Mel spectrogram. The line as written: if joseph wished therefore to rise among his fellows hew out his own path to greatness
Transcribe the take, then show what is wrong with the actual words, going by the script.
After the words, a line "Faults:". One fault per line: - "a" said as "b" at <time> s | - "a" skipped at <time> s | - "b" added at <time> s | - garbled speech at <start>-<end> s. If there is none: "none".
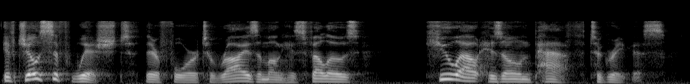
if joseph wished therefore to rise among his fellows hew out his own path to greatness
Faults:
none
